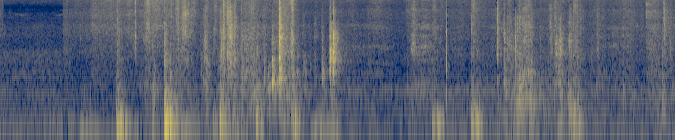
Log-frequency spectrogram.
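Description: Footsteps and the knocks of a door being handled: a run of irregular thumps, the loudest about two and a half seconds in.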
